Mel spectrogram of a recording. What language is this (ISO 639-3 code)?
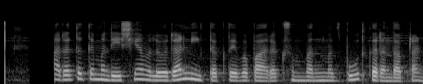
pan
